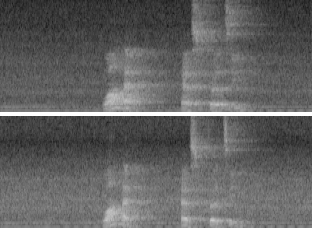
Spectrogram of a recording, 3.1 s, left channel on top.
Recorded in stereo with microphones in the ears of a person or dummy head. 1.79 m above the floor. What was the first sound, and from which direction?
A man speaking, 65° right (ahead or behind).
